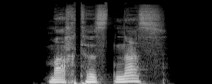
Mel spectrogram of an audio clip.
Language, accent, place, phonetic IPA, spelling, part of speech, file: German, Germany, Berlin, [ˌmaxtəst ˈnas], machtest nass, verb, De-machtest nass.ogg
- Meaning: inflection of nassmachen: 1. second-person singular preterite 2. second-person singular subjunctive II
